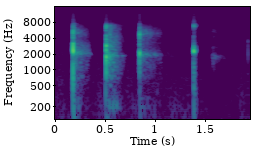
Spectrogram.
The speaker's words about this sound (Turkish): Dediğimde aa bu bir parmak tıklaması. Ama Dedim, Arkası 3 yaptım. Bir 4, bir 3, bir de bir de tonlama yaptım.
